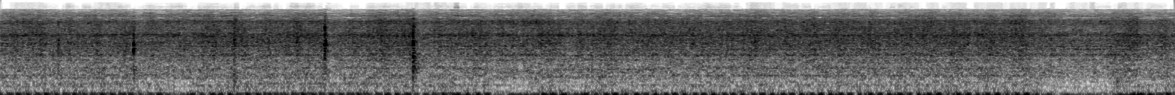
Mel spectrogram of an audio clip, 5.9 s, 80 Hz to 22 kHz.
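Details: 1967 Buick GS340 at cold start: a low, heavy, slightly uneven idle with occasional dips in strength. The owner blames the ignition system, and faulty points were later replaced. The remanufactured carburetor's idle circuit was also flowing poorly.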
